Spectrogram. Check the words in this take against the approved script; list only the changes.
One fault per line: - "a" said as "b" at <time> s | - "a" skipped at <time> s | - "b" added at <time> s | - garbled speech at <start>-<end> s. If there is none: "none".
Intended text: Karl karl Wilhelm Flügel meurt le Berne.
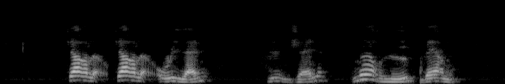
none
